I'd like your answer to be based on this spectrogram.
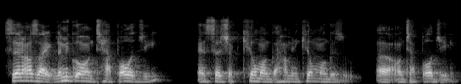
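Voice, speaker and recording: A man's voice: medium pitch, rapid-fire, warm tone, husky. A young man from South Sudan, a fighter and guest on a podcast, talking casually in laid-back slang and tagging on "you know" often. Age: young adult. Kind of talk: casual interview.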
